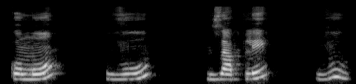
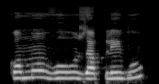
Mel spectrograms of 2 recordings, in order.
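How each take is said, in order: First: "Comment vous appelez-vous" in separate rising pieces; slow teaching breakdown of "Comment vous appelez-vous"; word by word. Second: Said in the usual way. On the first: Shown as a demonstration. Teacher dictates phrase in pieces.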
